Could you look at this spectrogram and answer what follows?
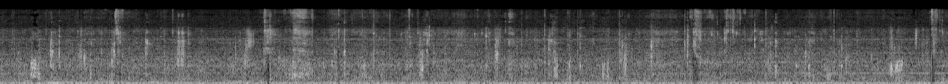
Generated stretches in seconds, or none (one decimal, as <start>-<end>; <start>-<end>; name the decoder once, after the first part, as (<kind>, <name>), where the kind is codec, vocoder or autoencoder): none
